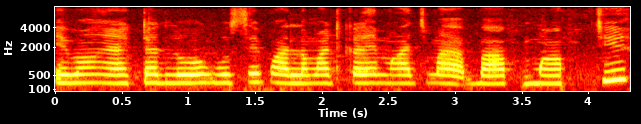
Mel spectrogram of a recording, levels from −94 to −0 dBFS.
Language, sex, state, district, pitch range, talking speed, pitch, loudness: Bengali, female, West Bengal, Dakshin Dinajpur, 245-260 Hz, 125 wpm, 255 Hz, -14 LUFS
